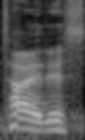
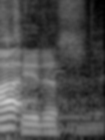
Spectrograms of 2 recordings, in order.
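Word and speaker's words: Tidus: she's not inheriting anything I called Titus T tetus Titus in all those years I was wrong yeah yeah I always called him uh Titus yeah I thought it was Titus it's tetus I called them Titus until I play Kingdom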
